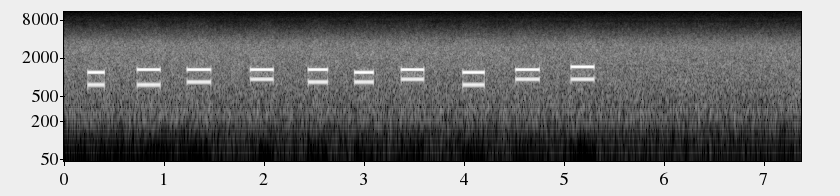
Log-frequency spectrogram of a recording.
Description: DTMF, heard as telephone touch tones, dialled by hand, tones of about 210 ms, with phone line noise. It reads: 458087040#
